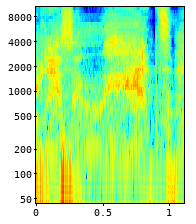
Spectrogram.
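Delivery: breathy whisper under a sigh; whispered aside. Real, not acted. Friend whispers at a heavy schedule. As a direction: mutter it to yourself, barely voiced.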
